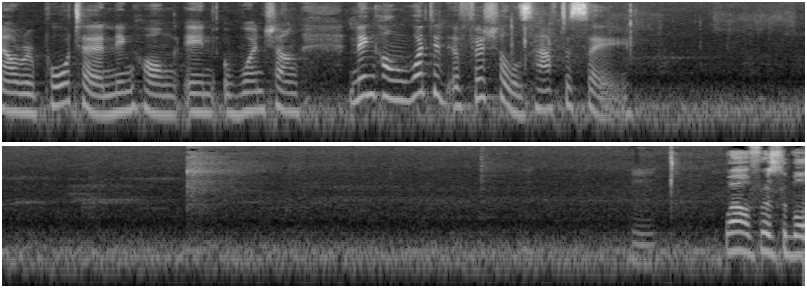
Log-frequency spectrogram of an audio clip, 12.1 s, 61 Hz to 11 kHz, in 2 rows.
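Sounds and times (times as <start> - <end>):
low background rumble: 0.0 - 11.9.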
